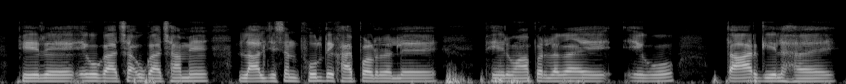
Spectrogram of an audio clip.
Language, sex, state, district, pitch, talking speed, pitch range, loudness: Magahi, male, Bihar, Jamui, 150 Hz, 150 wpm, 145-155 Hz, -23 LUFS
